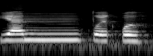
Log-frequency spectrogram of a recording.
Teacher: یا نون زبر ین، طا زیر قی، ینطی، قاف پیش قو، ینطقو، وقف ینطق۔ وقف کی صورت میں قاف پر قلقلہ ہوگا، قاف حروف قلقلہ میں سے ہے۔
